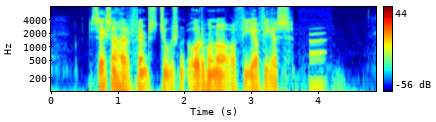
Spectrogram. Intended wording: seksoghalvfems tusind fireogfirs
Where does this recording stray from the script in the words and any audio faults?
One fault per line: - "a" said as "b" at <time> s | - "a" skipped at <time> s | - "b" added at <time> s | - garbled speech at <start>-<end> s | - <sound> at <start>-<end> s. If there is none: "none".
- "otte hundrede og" added at 2.0 s
- chirp at 3.9-4.2 s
